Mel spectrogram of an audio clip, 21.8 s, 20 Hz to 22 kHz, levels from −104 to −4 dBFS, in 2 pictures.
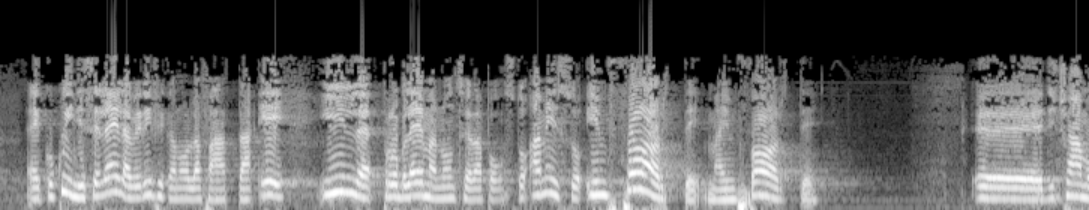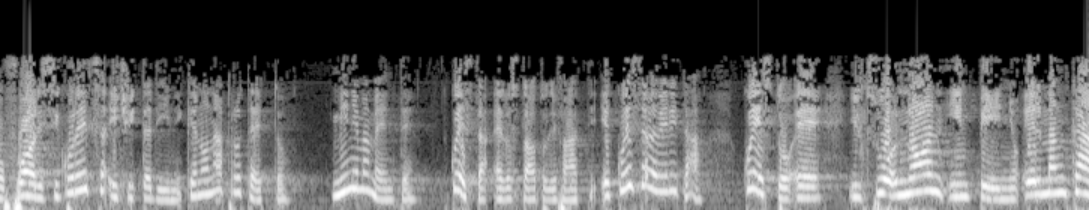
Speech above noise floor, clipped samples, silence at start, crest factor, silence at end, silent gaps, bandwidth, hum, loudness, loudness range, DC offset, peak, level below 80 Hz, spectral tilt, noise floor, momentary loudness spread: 41 dB; under 0.1%; 0.3 s; 12 dB; 0 s; none; 8.8 kHz; none; -12 LUFS; 4 LU; under 0.1%; 0 dBFS; -28 dBFS; -5.5 dB/octave; -53 dBFS; 10 LU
